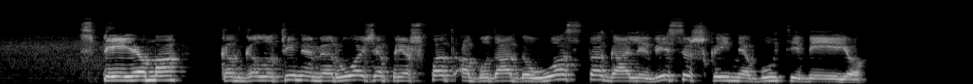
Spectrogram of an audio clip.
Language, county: Lithuanian, Kaunas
